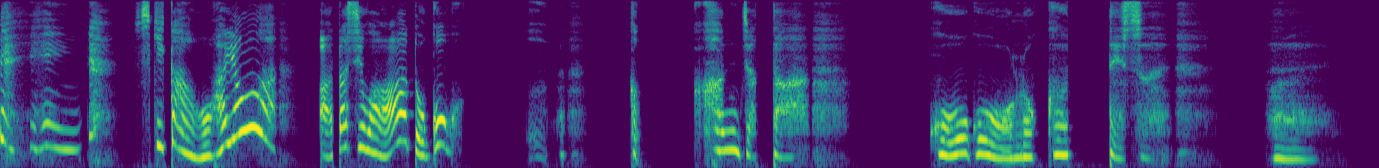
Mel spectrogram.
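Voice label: GAIN, Japanese; ART556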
